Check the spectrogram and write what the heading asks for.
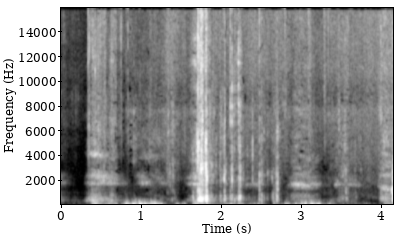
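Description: A man breathing hard with exertion while scrambling over granite: irregular heavy breaths mixed with rubbing and bumping of the phone against hand and rock.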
